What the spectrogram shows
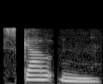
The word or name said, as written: Schouten Islands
